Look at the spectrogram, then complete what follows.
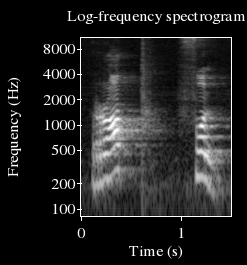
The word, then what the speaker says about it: wrathful: wrathful W is silent rock full are ATH ful it would be the correct sound but you've got a W in front of it which is silent so rocked full rock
